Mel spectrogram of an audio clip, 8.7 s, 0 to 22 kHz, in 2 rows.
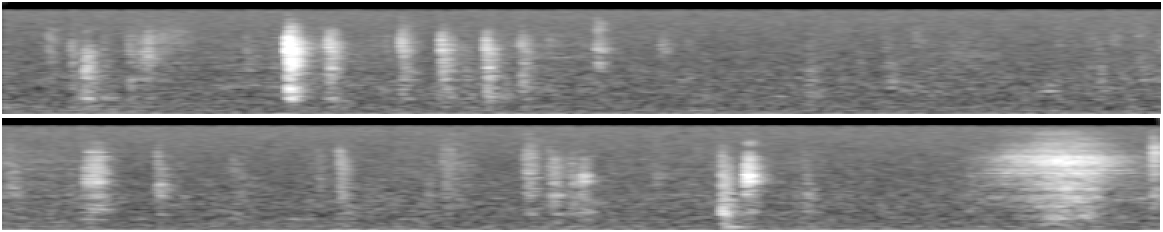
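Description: Scattered light clicks and taps of plastic laptop parts being handled and fitted: a ThinkPad X230's display housing and bezel pressed against the base. A sharper click comes about a second in, with a few softer ones after and another near the end.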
